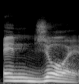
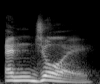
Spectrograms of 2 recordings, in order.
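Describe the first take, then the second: First: EnJOY, "Enjoy" with the end punched; "Enjoy" with weak first syllable, strong JOY; stress on second syllable. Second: ENjoy, "enjoy" with a punched start; strong EN, unstressed JOY in "enjoy"; stress on first syllable. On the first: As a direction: lean on the last syllable of "Enjoy". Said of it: "pronounce this word correctly". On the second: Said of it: "mispronouncing the word on purpose". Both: Shown as a demonstration.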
